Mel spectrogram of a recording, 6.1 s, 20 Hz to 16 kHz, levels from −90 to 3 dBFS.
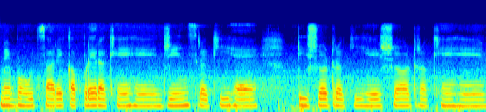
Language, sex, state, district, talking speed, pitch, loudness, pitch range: Hindi, female, Bihar, Darbhanga, 155 wpm, 175 Hz, -26 LUFS, 170-180 Hz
